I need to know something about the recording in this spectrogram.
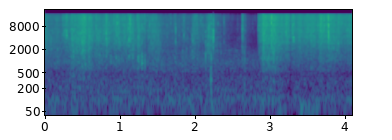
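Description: Dry leaves and plant debris of a compost pile rustling and crackling as they are scooped up by hand and tossed onto the heap, with a short lull about two and a half seconds in.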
